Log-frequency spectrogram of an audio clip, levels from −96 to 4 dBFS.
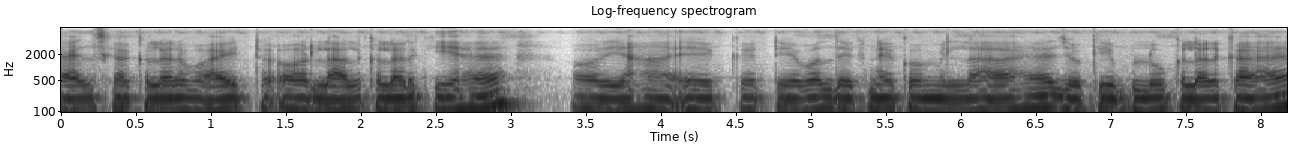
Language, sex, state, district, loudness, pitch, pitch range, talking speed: Hindi, male, Odisha, Khordha, -15 LUFS, 100 Hz, 95-100 Hz, 175 wpm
